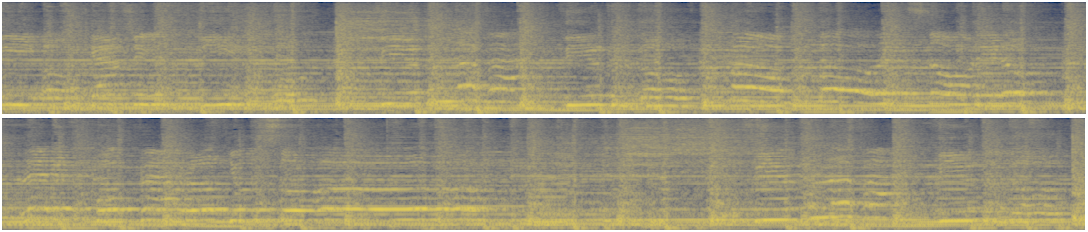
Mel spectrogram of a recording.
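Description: A live folk-rock band playing: a bowed viola carries a melody over strummed acoustic guitar, electric bass and a drum kit.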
